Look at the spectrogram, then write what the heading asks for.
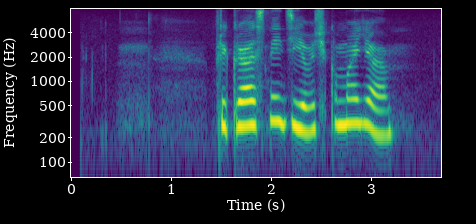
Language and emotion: Russian, positive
